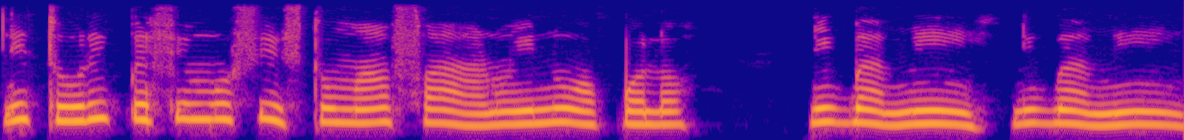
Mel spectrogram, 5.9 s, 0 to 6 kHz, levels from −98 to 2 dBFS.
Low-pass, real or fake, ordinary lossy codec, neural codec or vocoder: 5.4 kHz; real; none; none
